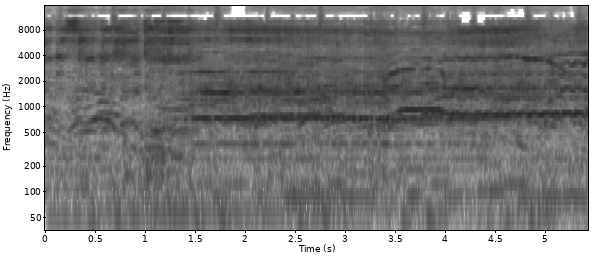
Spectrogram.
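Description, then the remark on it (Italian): A large crowd of Gaza's population shouts and cheers in celebration of the ceasefire agreement reached between Israel and Hamas, a dense roar of many voices with whoops and yells rising over it, loud and sustained throughout. “L'accordo raggiunto tra Israele e Hamas per un cessate il fuoco a Gaza, quelli che avete appena sentito sono ovviamente le urla di gioia e festeggiamenti della popolazione.”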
